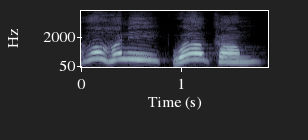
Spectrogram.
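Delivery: high, bright gushing greeting; delighted welcome. Acted. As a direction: sweep him in with delight.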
